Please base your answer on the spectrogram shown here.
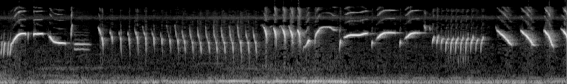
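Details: Singing canary used as master song for training young canaries and prompting silent ones: fast varied song of buzzy trills, rising whistled sweeps and rapid repeated notes, loud and continuous, with a steady faint high hum behind.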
